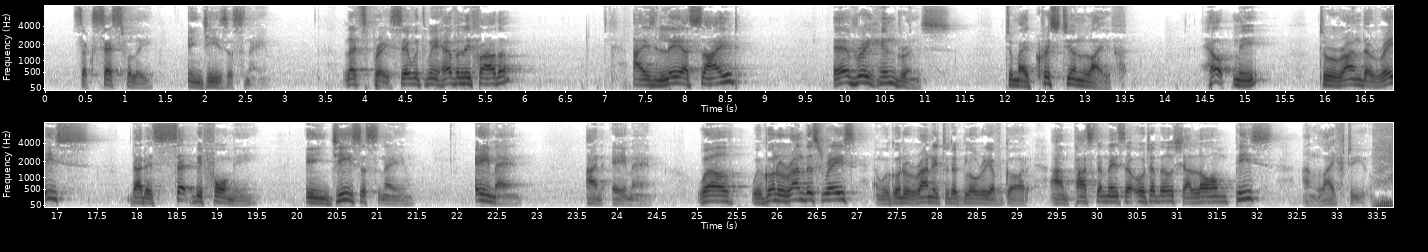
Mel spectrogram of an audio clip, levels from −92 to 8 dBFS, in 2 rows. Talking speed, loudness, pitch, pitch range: 115 wpm, -20 LUFS, 145 Hz, 120-175 Hz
